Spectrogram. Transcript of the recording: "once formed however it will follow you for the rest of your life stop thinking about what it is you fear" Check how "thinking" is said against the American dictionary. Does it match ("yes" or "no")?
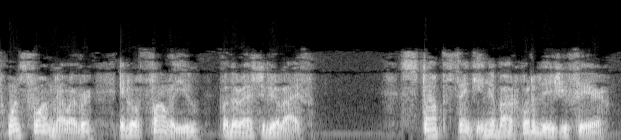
yes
